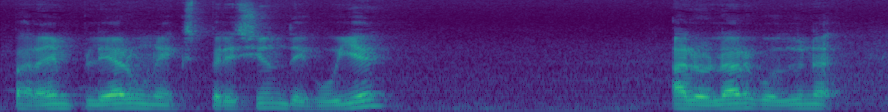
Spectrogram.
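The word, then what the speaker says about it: Gouhier: Sí, Gouillet. Lo pronuncié bien.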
